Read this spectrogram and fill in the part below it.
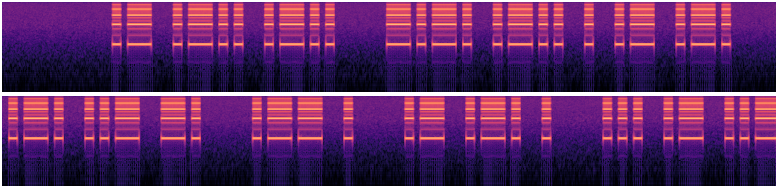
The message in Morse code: ALL CLEAR RUN WE ARE …

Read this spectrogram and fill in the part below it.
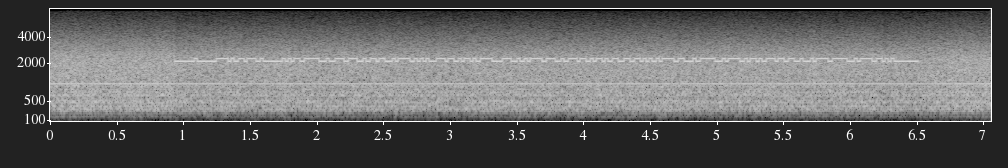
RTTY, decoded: STANLEY DONEN DIRECTED PETER

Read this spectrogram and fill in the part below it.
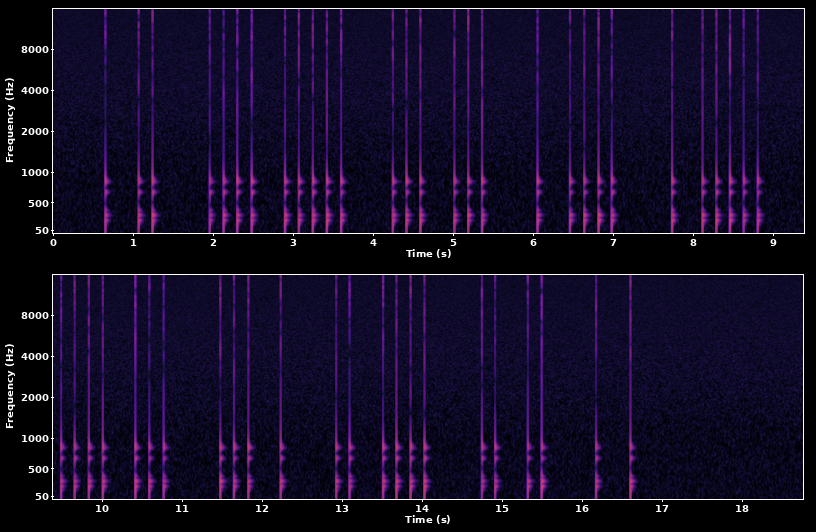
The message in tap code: BUNDESLIGA

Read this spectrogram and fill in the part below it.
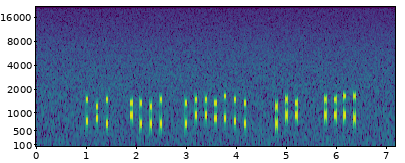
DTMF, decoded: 673 0213 2##8C62 1#0 ##DC

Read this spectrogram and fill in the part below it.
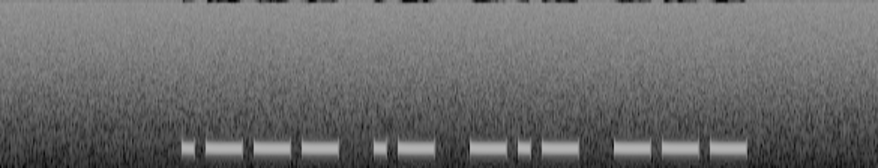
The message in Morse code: JAKO

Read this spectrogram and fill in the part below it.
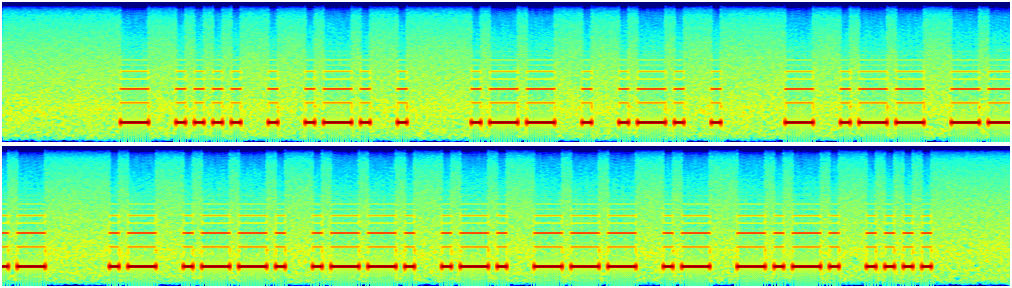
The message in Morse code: THERE WERE TWO APPROACH

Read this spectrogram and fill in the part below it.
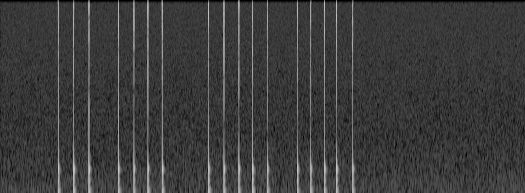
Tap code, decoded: OZ

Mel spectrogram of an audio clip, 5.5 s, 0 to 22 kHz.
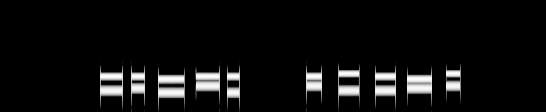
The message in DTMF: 58102 0657#

